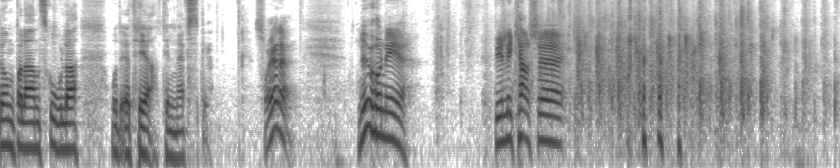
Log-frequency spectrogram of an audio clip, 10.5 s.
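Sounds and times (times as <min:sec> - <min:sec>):
speech: 0:00.0 - 0:05.2, 0:06.2 - 0:07.3, 0:08.0 - 0:08.5
one person clapping hands: 0:06.3 - 0:10.4
laughter: 0:07.8 - 0:08.9.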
